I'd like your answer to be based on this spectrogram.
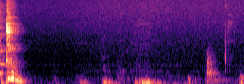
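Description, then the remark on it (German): A person with a lingering cough clears their throat: a sharp, harsh throat clearing bursts out at the start, followed by quieter low rumbling throat noises and a brief cough-like catch near the end, with no speech. “du rülpst und hustest die ganze Zeit eigentlich.”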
